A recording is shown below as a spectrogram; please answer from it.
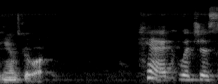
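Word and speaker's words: Kik: Kick, which is spelled K-I-K, is a free messaging app that anyone can download.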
